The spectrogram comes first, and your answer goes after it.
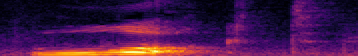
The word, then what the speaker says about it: looked: a t Okay so the T and looked sounds like T okay I looked out the window looked so this special sound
